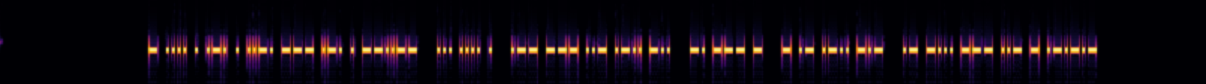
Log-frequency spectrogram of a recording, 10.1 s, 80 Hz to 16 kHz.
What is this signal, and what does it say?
Morse code, heard as a keyed tone, about 50 wpm, 700 Hz. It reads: THEREFORE, SHE WOULD NOT TALK ABOUT.
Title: Sentences from Top 800 Words 50wpm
